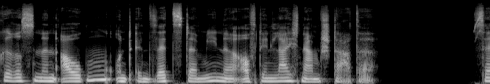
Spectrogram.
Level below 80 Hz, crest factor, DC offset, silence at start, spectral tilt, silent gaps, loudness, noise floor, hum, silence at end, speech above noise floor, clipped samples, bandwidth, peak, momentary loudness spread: -50 dBFS; 18 dB; under 0.1%; 0 s; -4.5 dB/octave; none; -18 LUFS; -89 dBFS; none; 0 s; 71 dB; under 0.1%; 18.5 kHz; -2 dBFS; 8 LU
